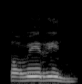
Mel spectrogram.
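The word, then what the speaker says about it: sovereign: आऊट करायला लावले आपल्याला सोवेरीन सोवेरीन उच्चार करायचं पण त्याच्यामध्ये जी स्पेलिंग मध्ये पण ग उच्चार नाही होत सोवेरीन बघा सोवेरीन उच्चाराप्रमाणे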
